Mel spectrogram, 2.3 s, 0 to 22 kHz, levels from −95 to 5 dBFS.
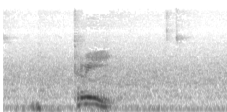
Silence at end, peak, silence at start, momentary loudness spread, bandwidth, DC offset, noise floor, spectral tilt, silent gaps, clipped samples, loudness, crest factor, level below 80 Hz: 1.15 s; -12 dBFS; 0.3 s; 26 LU; 15 kHz; under 0.1%; -54 dBFS; -7 dB/octave; none; under 0.1%; -28 LUFS; 20 dB; -60 dBFS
